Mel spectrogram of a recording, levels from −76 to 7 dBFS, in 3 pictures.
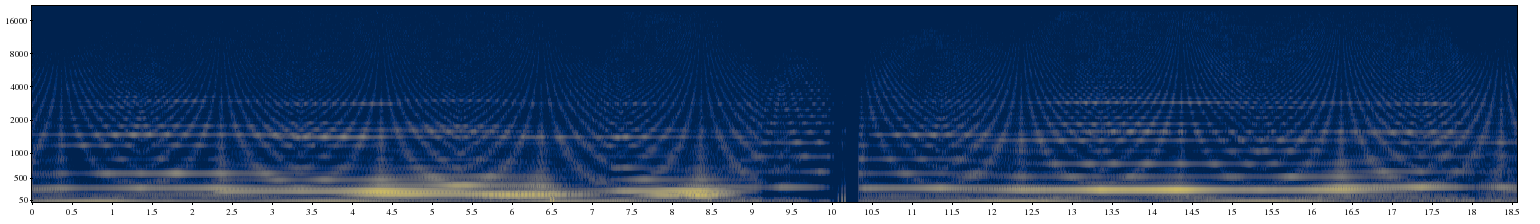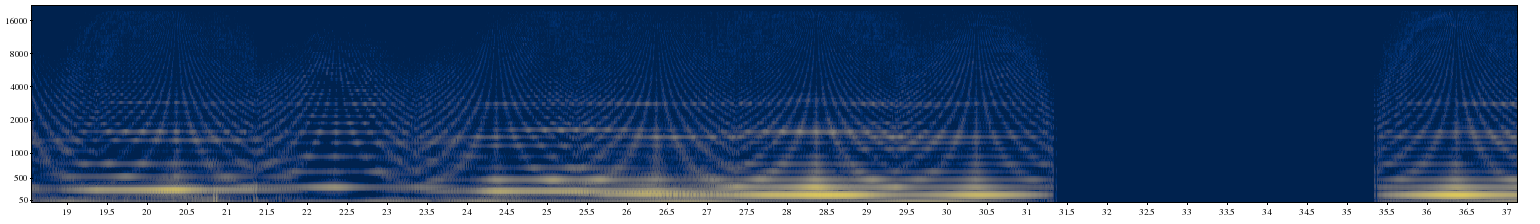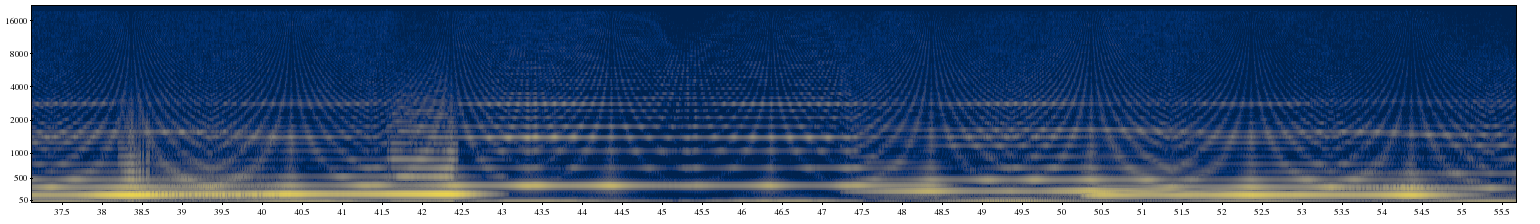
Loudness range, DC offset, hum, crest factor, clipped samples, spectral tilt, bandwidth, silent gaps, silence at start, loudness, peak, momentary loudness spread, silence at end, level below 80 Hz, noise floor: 19 LU; 0.5%; none; 16 dB; under 0.1%; -9.5 dB/octave; 3.7 kHz; 10.25-10.29 s, 31.51-31.55 s, 32.21-32.25 s, 32.39-32.43 s; 0.3 s; -15 LUFS; 0 dBFS; 23 LU; 0 s; -48 dBFS; under -90 dBFS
